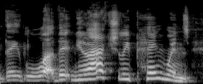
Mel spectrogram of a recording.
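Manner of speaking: plain reading voice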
